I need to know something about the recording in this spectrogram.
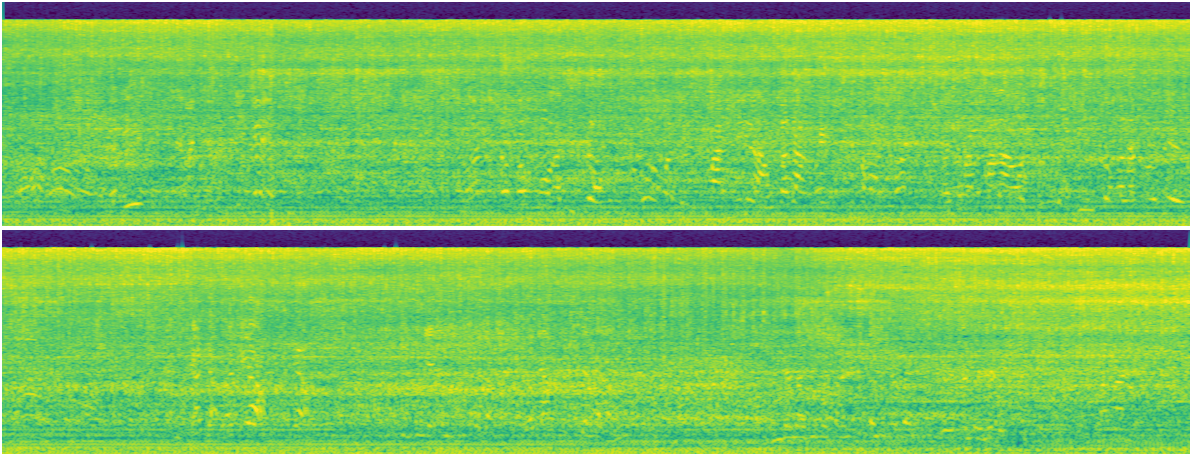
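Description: A small engine running steadily with a low hum, with faint indistinct voices behind it.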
